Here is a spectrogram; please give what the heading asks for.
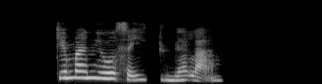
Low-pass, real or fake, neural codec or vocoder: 7.2 kHz; fake; codec, 24 kHz, 1 kbps, SNAC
